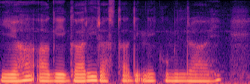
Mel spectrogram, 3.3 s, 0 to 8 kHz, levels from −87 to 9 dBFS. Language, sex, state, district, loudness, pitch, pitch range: Hindi, male, Arunachal Pradesh, Longding, -13 LUFS, 120 Hz, 115-125 Hz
